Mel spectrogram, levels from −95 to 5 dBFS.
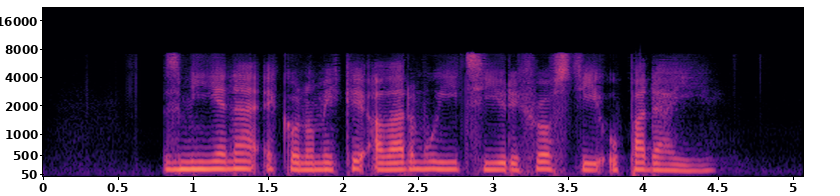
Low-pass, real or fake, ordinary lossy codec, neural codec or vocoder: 7.2 kHz; fake; AAC, 32 kbps; codec, 16 kHz, 0.3 kbps, FocalCodec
